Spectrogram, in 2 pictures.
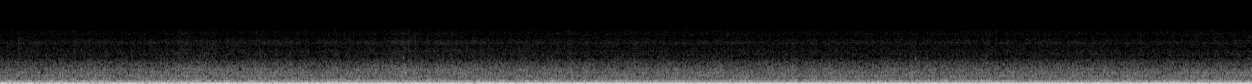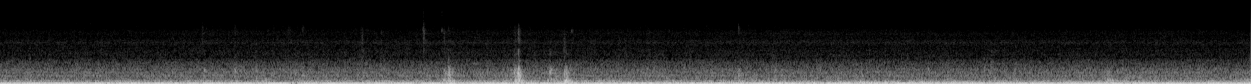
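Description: Car engine running at idle, heard from inside the cabin as a steady low rumble while the car sits in stalled traffic.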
